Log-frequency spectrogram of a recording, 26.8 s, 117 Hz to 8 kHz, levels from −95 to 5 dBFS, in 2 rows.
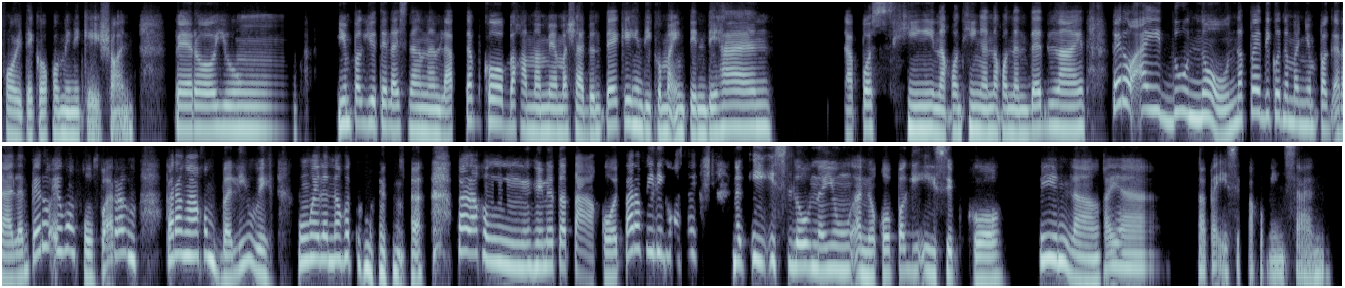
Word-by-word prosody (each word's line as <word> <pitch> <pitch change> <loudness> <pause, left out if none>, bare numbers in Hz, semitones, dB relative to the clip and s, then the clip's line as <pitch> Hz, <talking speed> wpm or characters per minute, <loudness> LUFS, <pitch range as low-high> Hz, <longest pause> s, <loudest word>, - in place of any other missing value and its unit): forte 140 -2 -1
ko, 140 - +1
communication. 145 - -1 0.4
Pero 175 0 +3
yung 175 -1 +1 0.6
yung 205 +1 +4
pag-utilize 195 -4 0
lang 170 -1 +2
ng 155 -1 +2
laptop 205 +8 -3
ko, 210 -1 +3
baka 185 -2 -2
mamaya 165 -1 +1
masyadong 160 -1 0
techy, 195 +1 +1
hindi 175 -3 +1
ko 165 - -2
maintindihan, 170 +3 +2 0.7
tapos 180 +4 -3 0.2
hingin 175 -2 +4
ako 165 +2 0
hingan 165 -2 +2
ako 165 - -2
ng 155 0 +1
deadline. 180 0 +2 0.2
Pero 365 +2 +2
I 310 -4 -1
do 280 +5 -2
know 240 -11 +3
na 225 +5 -1
puwede 275 -1 -1
ko 255 - -4
naman 205 -5 -1
yung 190 - -4
pag-aralan, 155 -1 -1
pero 330 +6 +1
ewan 335 -1 -2
ko, 155 -2 0
parang 300 -3 0 0.3
para 305 +3 +2
nga 290 0 +4
akong 275 -5 +4
baliw 195 - -1
eh. 155 - -5 0.2
Kung 250 +2 +3
kailan 265 -1 +2
ako 265 +1 +1
tumanda, 175 -6 0 0.3
para 325 -2 +3
akong 265 -5 +1 0.4
hi 215 - +3
natatakot. 210 -8 -2
Parang 345 +4 +2
feeling 325 -1 0
ko 290 - -8
kasi 310 +5 -15 0.4
nag-i-slow 230 -3 +1
na 190 - +2
yung 195 -1 0
ano 165 -2 +1
ko, 175 0 0
pag-iisip 180 -3 -1
ko, 145 -1 +1 0.3
yun 255 -6 +5
lang. 135 -2 0
Kaya, 105 -1 0 0.5
papaisip - - -6
ako - - -9
minsan. 85 - -5
180 Hz, 155 wpm, -23 LUFS, 160-230 Hz, 0.7 s, yun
